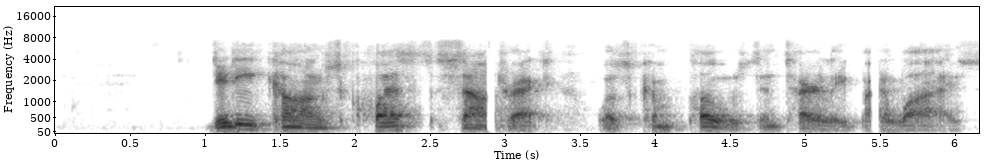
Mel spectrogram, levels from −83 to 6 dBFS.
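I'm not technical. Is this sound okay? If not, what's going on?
No. There are three short glitches from lost AMR speech frames, at 0.65 to 0.69 s, 2.87 to 2.96 s and 5.44 to 5.54 s. In each one, the phone guesses the missing bits by stretching the last sound, which quickly fades to near silence before the voice comes back.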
